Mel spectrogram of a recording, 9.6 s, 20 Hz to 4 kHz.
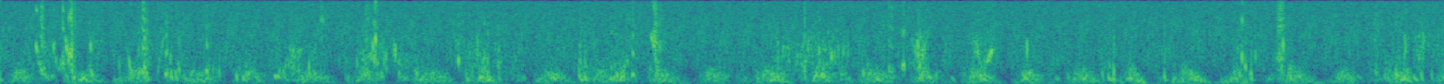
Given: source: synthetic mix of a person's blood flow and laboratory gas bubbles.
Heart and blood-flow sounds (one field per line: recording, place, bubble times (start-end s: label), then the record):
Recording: Doppler ultrasound of blood flow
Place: precordium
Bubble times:
0.00-0.05 s: bubbles
0.21-0.50 s: bubbles
0.57-0.72 s: bubbles
0.75-1.28 s: bubbles
1.34-1.51 s: bubbles
1.54-1.69 s: bubbles
1.80-2.18 s: bubbles
2.29-2.86 s: bubbles
3.02-3.49 s: bubbles
3.63-3.75 s: bubbles
3.83-4.28 s: bubbles
4.32-4.47 s: bubbles
5.14-5.66 s: bubbles
5.71-5.79 s: bubbles
5.92-6.20 s: bubbles
6.46-6.65 s: bubbles
6.82-6.88 s: bubbles
7.31-7.59 s: bubbles
7.74-7.81 s: bubbles
7.95-8.04 s: bubbles
8.22-8.41 s: bubbles
8.46-8.59 s: bubbles
9.15-9.63 s: bubbles
From the record:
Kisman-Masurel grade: 243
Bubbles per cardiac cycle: several, 3 to 8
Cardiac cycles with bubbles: 100%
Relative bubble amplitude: loud (0.450 to 0.775)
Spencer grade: 3 (all of the cardiac periods contain showers or single bubble signals, but not dominating or overriding the cardiac motion signals)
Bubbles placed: anywhere in the cardiac cycle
